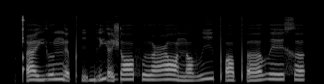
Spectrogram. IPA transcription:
qʼ eː˨ j ɵː˧ ŋ ɛ̰˧ pʰ ḭ˨ b ḭ˦ j ɛ̰˧ ʒ ɾ ɒː˦ f ɵː˧ ʕ ɒː˦˨ n ɒ˨ v iː˦ pʼ ɒ˨ pʼ ɐː˨˦ v eː˦ x ɐ˦

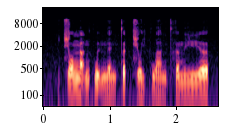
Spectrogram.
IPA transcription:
t͡ɕ ɔ˨˦ ŋ a̰˧˥ n k w ɨ̰˧˨ ŋ ɛ̤˨˩ ŋ t̪ ə˦˥ t̚ t͡ɕ o̤˨˩ j k w a̤˨˩ ŋ t̪ʰ ə˧ m ɣ i˧ ə̯

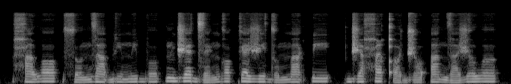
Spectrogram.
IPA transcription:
ħ a˧ w ɔ˦ | s o˨ n z a˦˨ b i˦˨ m i˦ b o˦ | n d͡ʒ ɛ˦ d͡z ɛ˨ ŋ ɡ ɔ˦ k ɛ˦ ʒ i˧ d o˨ m a˧ k͡p i˦ | d͡ʒ ɛ˦ ħ i˦ qʼ o˨ d͡ʒ ɔ˨ ʔ a˧ n z a˨ ʒ ɤ˦ w ɤ˦

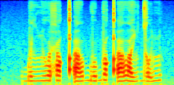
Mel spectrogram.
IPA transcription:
b ə lʲ ʎ u ħ u qʼ e lˠ b u b u qʼ ɪ lˠ i ʎ d o ʎ

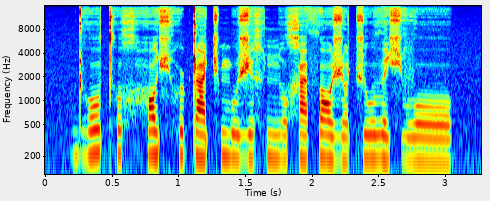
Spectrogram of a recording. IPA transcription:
ɖʱ o t̪ʰ ʊ x h ɔ ç h u ʈ a t͡ʃ m u ʒ ɪ x ɲ o x a θ ɔ ʒ ɔ t͡ʃ u ð e ç v o

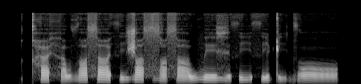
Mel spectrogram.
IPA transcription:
qʰ e˦˨ h ɐ˨ w ðˤ i˦˨ sˤ i˦˨ θ i˦ ʒ e˦˨ sˤ zˤ ɛ˨ sˤ eː˨˩˦ w β eː˦ ɣ ɪ˨˩˦ θ iː˦ θ iː˦˨ ʈ iː˨ ɡ ð ɔː˦˨

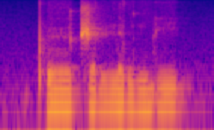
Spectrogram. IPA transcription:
pʼ ʏː t͡ʃ ɛ d n e d m b i

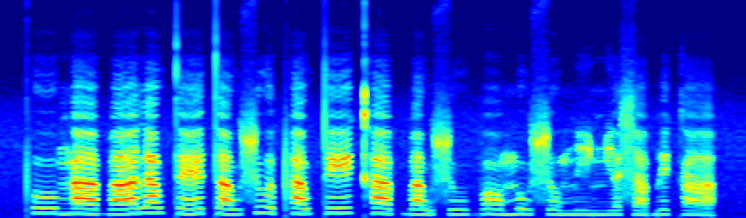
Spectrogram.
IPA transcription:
pʰ oː˩ ŋ aː˩ b aː˩˧ l a˧ w t̪ ɛː˩˧ t̪ a˩ w s u˥˨ ə̯ pʰ a˧ w t̪ eː˧˥ kʰ aː˧ p̚ b a˧˩ w s uː˩ b ɔː˥˨ m o˥˨ w s o˧˩ m iː˧˩ ɲ i˩˧ ə̯ s a˩˧ b e˥˨ k a˧˩

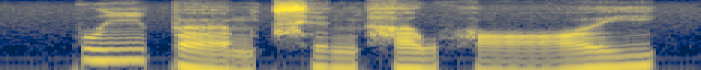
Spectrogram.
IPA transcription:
kʷ iː˥ p œː˨˩ ŋ t͡sʰ ɪ˨ ŋ h ɐ˨ w h ɔː˨˥ j

